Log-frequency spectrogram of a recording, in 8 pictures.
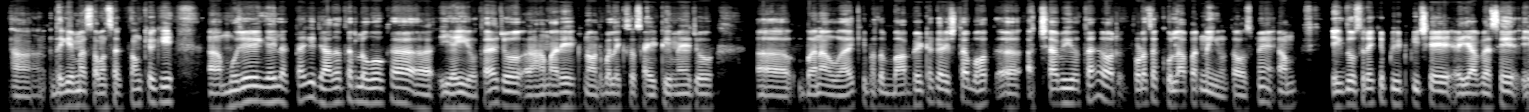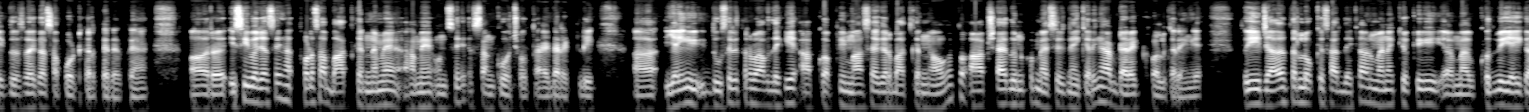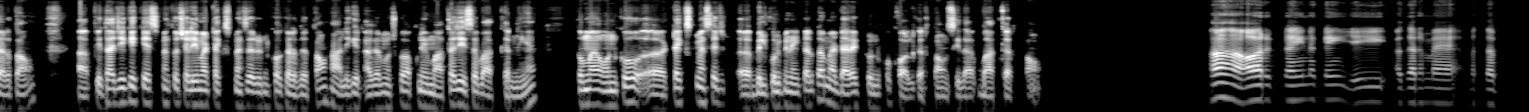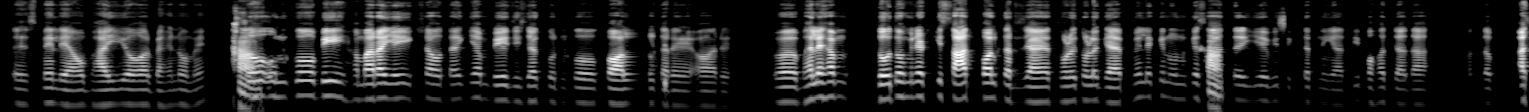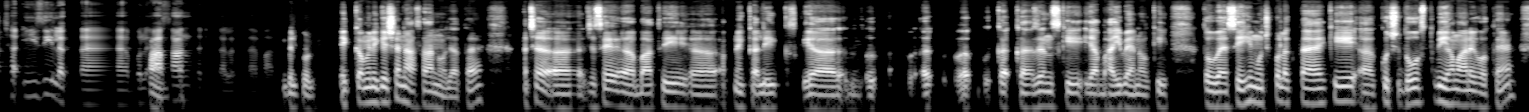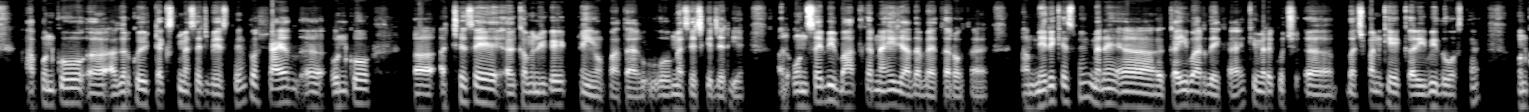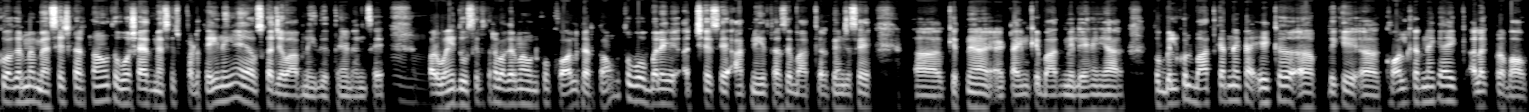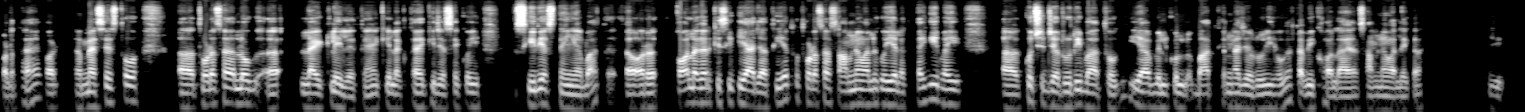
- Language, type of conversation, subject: Hindi, unstructured, आप संदेश लिखकर बात करना पसंद करते हैं या फोन पर बात करना?
- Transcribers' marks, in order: static; in English: "नॉर्मल"; in English: "सोसाइटी"; in English: "सपोर्ट"; in English: "डायरेक्टली"; in English: "मैसेज"; in English: "डायरेक्ट"; in English: "केस"; in English: "टेक्स्ट मैसेज"; in English: "टेक्स्ट मैसेज"; in English: "डायरेक्ट"; tapping; distorted speech; in English: "कॉल"; in English: "मिनट"; in English: "कॉल"; in English: "गैप"; in English: "ईज़ी"; in English: "कम्युनिकेशन"; in English: "कलीग्स"; in English: "क-कज़िन्स"; in English: "टेक्स्ट मैसेज"; in English: "कम्यूनिकेट"; in English: "मैसेज"; in English: "केस"; in English: "मैसेज"; in English: "मैसेज"; in English: "टाइम"; in English: "कॉल"; in English: "मैसेज"; in English: "लाइटली"; in English: "सीरियस"; in English: "कॉल"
